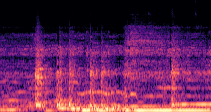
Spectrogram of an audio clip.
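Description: Live rock band: an electric guitar solo over bass guitar and a drum kit, with the lead line bending notes up and down and drum and cymbal hits cutting through.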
